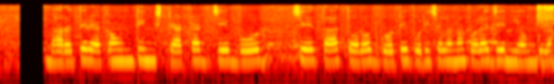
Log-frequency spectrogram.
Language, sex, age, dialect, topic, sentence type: Bengali, female, 18-24, Western, banking, statement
